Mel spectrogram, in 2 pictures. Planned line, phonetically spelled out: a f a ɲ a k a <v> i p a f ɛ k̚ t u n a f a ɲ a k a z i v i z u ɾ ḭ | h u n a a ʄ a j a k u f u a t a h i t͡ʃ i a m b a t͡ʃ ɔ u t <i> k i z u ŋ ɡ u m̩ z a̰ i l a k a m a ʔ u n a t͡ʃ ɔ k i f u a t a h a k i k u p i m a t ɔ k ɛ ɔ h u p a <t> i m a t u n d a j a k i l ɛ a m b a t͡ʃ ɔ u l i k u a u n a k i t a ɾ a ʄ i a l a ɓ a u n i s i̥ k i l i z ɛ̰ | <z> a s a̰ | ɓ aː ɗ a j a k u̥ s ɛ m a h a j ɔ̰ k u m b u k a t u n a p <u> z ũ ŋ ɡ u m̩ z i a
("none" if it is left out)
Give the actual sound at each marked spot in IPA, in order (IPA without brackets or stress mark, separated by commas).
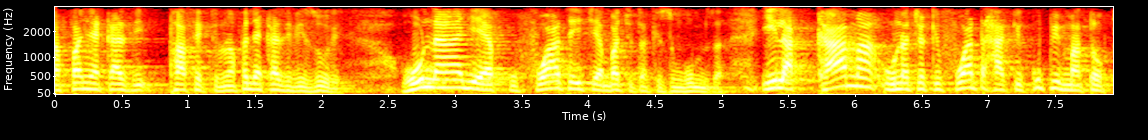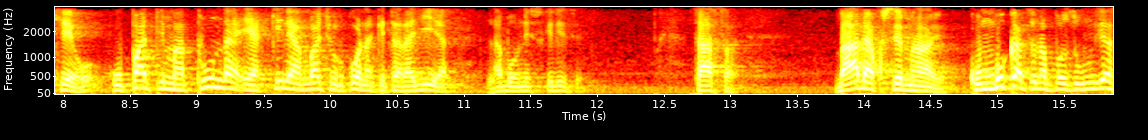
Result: z, a, t, s, ɔ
